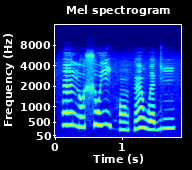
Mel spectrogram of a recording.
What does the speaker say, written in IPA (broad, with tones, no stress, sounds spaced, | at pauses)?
ɛ̃˦ n o˧ ʃ o˦ j i˦˨ h ɔ̃˨ k ɛ̃˨˦ w ɛ˧ ɡ i˦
